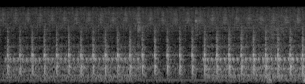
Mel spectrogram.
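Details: Unknown Bing toy steam engine, former non-runner, test run on air after resoldering the steam pipe to the boiler and repairing piston, cylinder and frame: quick even chuffing about four beats a second, crisp with no stumbles; running normally.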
